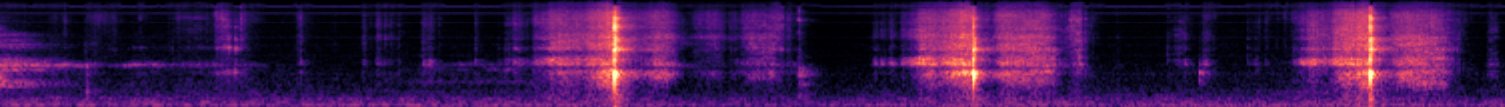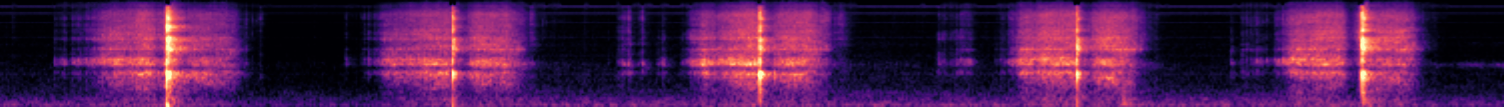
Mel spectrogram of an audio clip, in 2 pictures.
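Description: A knife slices through an apple into thin pieces on a board, eight crisp, evenly spaced cutting strokes, close and clear, with quiet pauses between each one.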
